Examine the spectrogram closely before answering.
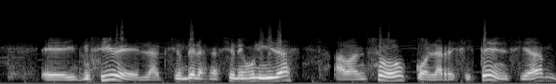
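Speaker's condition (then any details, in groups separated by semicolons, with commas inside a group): No condition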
